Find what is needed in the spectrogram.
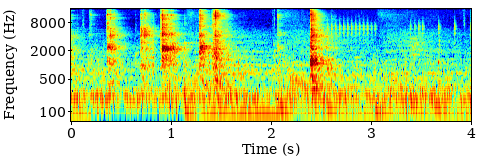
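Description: Light metallic clicks and scrapes as a metal clip is slid onto the stud of an aluminum caliper cover, a cluster in the first second and a half and a sharper click a little over two seconds in, over soft background music.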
